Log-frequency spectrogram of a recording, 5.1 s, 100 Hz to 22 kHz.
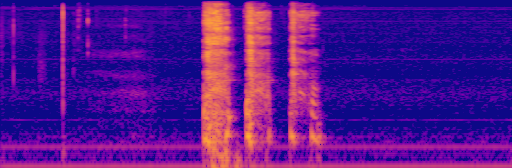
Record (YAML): three_cough_length: 5.1 s
three_cough_amplitude: 3271
three_cough_signal_mean_std_ratio: 0.34
survey_phase: beta (2021-08-13 to 2022-03-07)
age: 18-44
gender: Female
wearing_mask: 'No'
symptom_abdominal_pain: true
symptom_onset: 7 days
smoker_status: Never smoked
respiratory_condition_asthma: false
respiratory_condition_other: false
recruitment_source: REACT
submission_delay: 4 days
covid_test_result: Negative
covid_test_method: RT-qPCR
influenza_a_test_result: Negative
influenza_b_test_result: Negative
